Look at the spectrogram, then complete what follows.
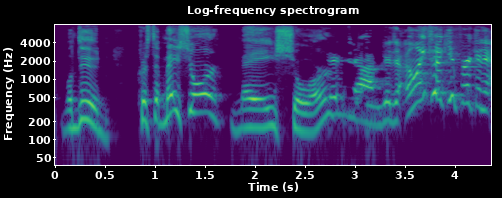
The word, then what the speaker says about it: Mashore: quick that quick well dude Christa May sure May sure good job good job it only took you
